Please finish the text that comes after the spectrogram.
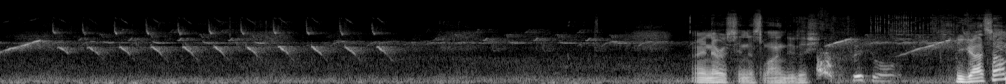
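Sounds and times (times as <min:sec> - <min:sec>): songbird whistling: 0:08.2 - 0:09.6.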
